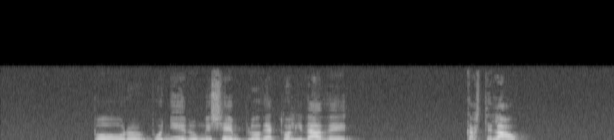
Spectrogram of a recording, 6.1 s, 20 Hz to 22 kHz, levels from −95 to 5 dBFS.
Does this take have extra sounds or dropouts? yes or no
no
